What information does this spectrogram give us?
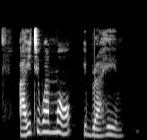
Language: Ganda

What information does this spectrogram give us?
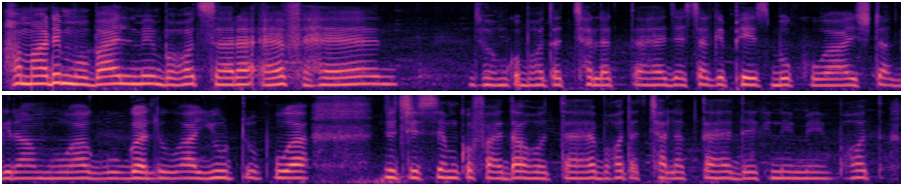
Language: Urdu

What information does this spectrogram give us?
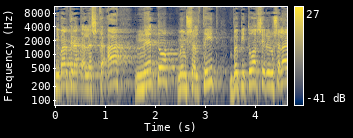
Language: Hebrew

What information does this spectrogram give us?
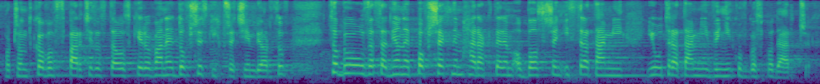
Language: Polish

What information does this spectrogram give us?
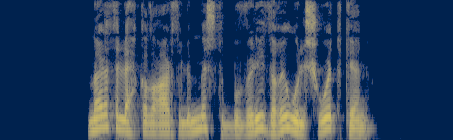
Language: Kabyle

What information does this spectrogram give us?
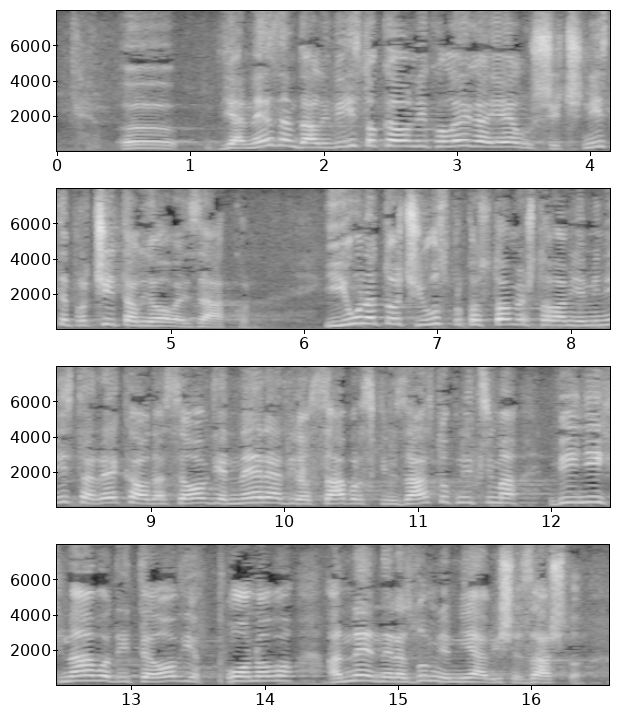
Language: Croatian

